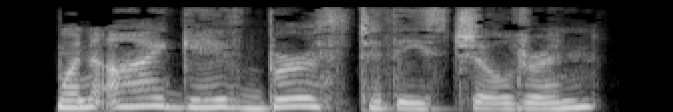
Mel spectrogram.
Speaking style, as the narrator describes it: said Kristin bitterly

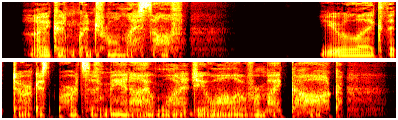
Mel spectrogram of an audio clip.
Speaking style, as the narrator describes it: he rests his head against mine and murmurs

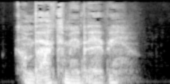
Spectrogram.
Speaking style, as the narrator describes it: I whisper

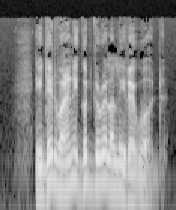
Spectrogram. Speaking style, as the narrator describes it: Paul said

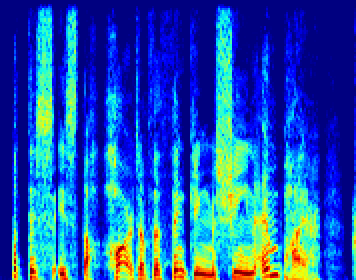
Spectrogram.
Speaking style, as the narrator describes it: cried Calissa

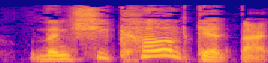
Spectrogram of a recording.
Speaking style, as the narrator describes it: shouted Diggory

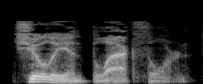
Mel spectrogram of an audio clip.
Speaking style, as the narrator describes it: sneered Dearborn

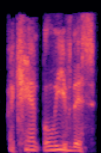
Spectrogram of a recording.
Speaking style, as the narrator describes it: he meowed, raising his voice above the howling wind

